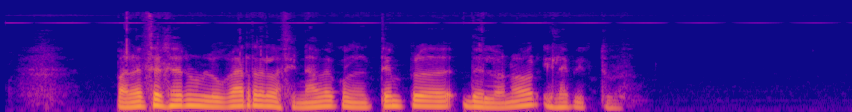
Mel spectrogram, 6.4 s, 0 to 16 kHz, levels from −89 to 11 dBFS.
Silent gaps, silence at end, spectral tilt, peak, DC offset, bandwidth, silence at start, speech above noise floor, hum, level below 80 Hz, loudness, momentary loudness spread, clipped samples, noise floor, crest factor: none; 1.7 s; -10 dB/octave; -2 dBFS; under 0.1%; 10.5 kHz; 0.9 s; 50 dB; none; -52 dBFS; -20 LUFS; 12 LU; under 0.1%; -69 dBFS; 18 dB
